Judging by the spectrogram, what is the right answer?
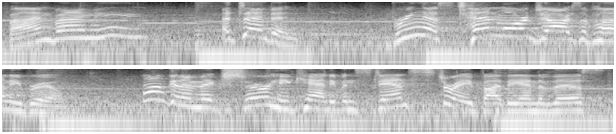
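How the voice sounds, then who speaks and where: A woman's voice: sits high, very animated, moderate pace. A woman voicing a brash, hard-drinking female soldier in a video game, cocky and teasing. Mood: cocky challenge. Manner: cocky, challenging. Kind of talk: anime-style video game voice acting. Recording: long reverb, music behind.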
